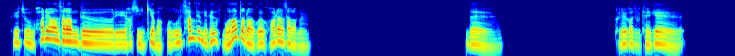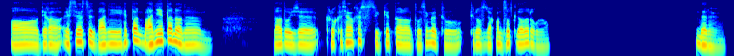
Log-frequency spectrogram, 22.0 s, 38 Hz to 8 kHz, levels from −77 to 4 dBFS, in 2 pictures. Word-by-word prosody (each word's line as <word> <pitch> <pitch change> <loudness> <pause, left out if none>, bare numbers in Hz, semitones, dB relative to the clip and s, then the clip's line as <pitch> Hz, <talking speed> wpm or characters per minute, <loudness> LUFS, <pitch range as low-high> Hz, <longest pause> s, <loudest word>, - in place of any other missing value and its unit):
그게 145 - -2
좀 140 -2 -2
화려한 195 -1 +6
사람들이 130 -7 +5
확실히 130 0 -5
인기가 115 - 0
많고 110 +2 -6
우리 140 +1 0
사람들이 205 +4 +4
근데 145 +2 0
계속 170 -4 -3
원하더라고요, 130 - +5
그 - - -21
화려한 145 +4 +3
사람을. 110 -6 -3 2.3
네. 105 -6 -4 1.7
그래 125 +1 -2
가지고 125 -3 -4
되게 115 -4 -1 0.9
아 115 0 -1
'내가 120 0 -3
SNS를 140 +2 -1
많이 125 +2 -1
했던 145 +3 +1
많이 120 +6 +2
했다면은 115 - -1 0.9
나도 120 +1 -1
이제 115 0 -3
그렇게 125 -2 -7
생각했을 145 +2 -2
수 125 - -9
있겠다.'라는 115 -2 -4
또 110 - -7
생각이 135 +2 -4
들 110 - -10 0.3
들어서 115 -1 -7
약간 115 +1 -6
무섭기도 130 +2 -3
하더라고요. 105 -7 -5 2.2
네네. 100 -8 -5
125 Hz, 285 characters per minute, -23 LUFS, 115-140 Hz, 2.3 s, 화려한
